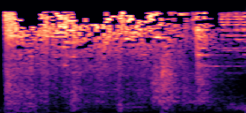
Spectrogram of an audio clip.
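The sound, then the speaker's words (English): Ragnar's drinking glasses smash and shatter in a loud burst onto mead spilled on the floor of his house, bright tinkling shards crashing and clattering continuously for a couple of seconds, with no voices. “She tipped the barrel over until half of it was on the floor and smashed Ragnar's drinking glasses and smashed them onto the mead.”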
